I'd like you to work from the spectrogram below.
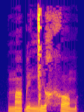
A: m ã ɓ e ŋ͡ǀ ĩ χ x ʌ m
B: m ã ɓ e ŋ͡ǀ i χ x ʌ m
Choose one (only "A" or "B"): B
